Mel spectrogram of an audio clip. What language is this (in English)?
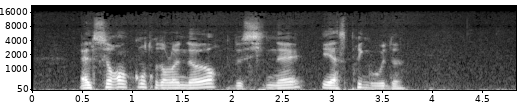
French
